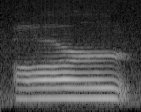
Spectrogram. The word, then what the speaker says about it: Roblox: If you guys have never heard of Roblox, it's spelled R-O-B-L-O-X. Some people call it Roblox. It's Roblox.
